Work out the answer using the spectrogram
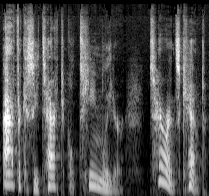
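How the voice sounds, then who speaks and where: Male narrator for sci-fi lore read, husky tone, emphatic and theatrical, widely varied intonation. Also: high voice, very animated, fairly quick, sharp tone. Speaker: narrator, lore video creator. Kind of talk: dramatic reading of science fiction lore.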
